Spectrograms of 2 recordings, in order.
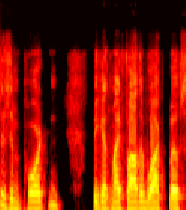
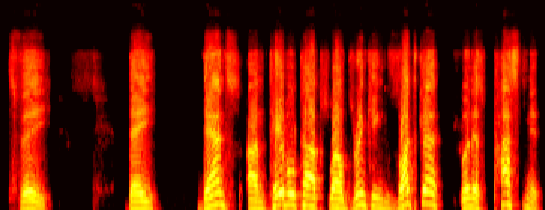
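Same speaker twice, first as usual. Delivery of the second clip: emphatic imitated Polish father, higher and louder, pausing for effect; gruff Polish accent; 5 semitones higher, 5 dB louder, slower than usual. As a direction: deliver the indictment as a gruff Polish-accented dad. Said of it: "in his gruff Polish accent".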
